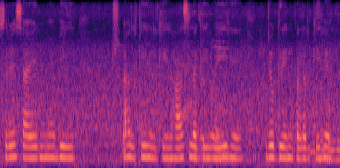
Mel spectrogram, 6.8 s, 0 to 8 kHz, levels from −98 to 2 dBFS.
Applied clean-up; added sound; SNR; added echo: none; none; none; none.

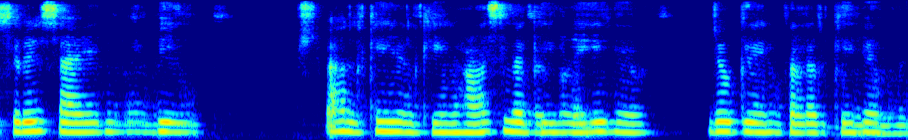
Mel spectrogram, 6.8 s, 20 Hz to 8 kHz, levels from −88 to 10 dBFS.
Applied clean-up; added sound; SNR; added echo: neural mask model DeepFilterNet 3.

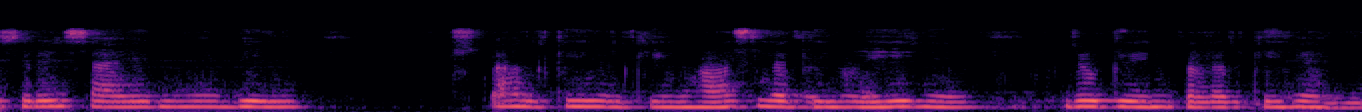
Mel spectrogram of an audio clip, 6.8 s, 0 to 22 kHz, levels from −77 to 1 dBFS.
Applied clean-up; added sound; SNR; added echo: neural separator model SepFormer DNS4.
